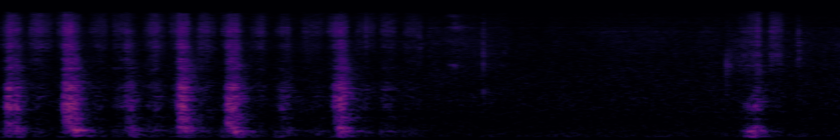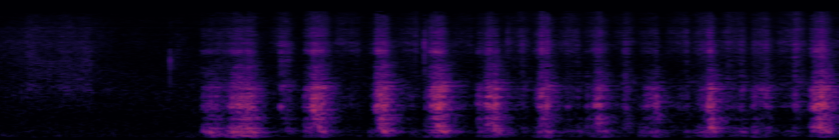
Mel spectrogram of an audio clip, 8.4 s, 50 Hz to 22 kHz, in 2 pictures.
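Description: A wooden scratch stick scratches the black coating of a flat, roughly A4 scratch-art sheet lying on a table and held down by one hand, revealing a coloured Christmas stocking design. Quick, dry rasping strokes come in a steady run, pause for a few seconds with a single stroke in between, then resume denser and louder.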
